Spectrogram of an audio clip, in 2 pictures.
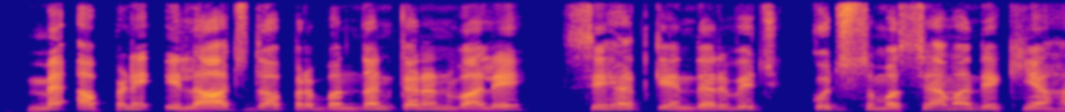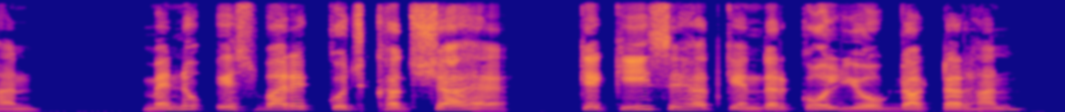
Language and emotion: Punjabi, fearful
